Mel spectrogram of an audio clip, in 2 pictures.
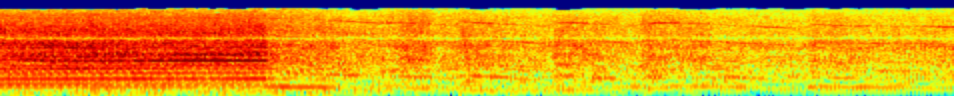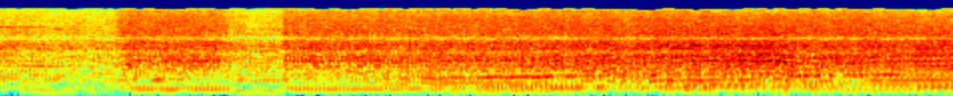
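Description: A racing car engine winds down while braking for a corner, then climbs again.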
